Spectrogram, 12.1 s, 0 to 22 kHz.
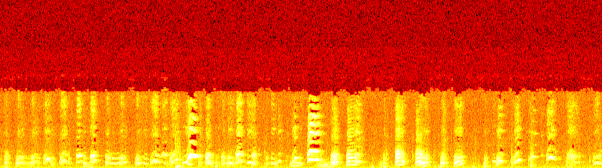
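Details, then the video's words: Twenty-one-day-old Entlebucher Mountain Dog puppies from a September 2015 litter, crying together in rapid, choppy high squeaks and whimpers, with a few louder yelps standing out from the steady chatter. "Entlebucher Mountain Dog puppies 21 days old - being very noisy!"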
